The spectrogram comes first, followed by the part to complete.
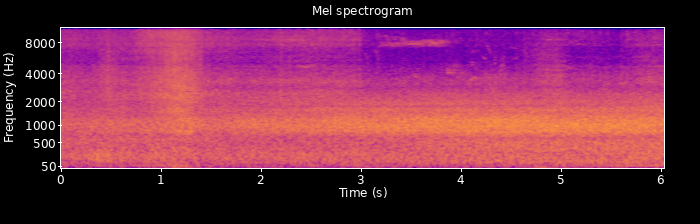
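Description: Wind blowing, a steady rushing noise that slowly grows louder.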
